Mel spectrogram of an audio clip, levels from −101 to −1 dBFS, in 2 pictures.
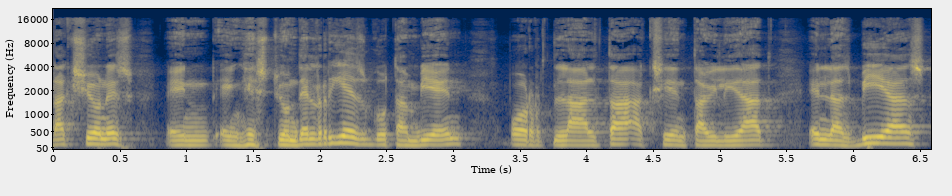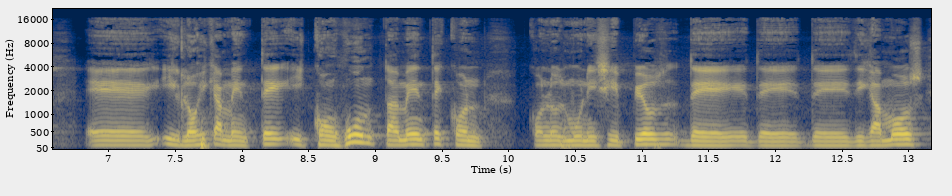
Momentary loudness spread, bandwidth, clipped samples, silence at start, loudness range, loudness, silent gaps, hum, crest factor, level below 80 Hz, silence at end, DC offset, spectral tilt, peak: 6 LU; 17 kHz; under 0.1%; 0 s; 2 LU; -21 LUFS; none; none; 16 dB; -54 dBFS; 0.05 s; under 0.1%; -5 dB/octave; -4 dBFS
